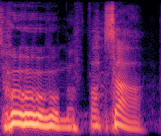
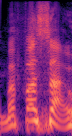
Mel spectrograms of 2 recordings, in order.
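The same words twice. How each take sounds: First: Loud, slow, drawn-out mock dread on Mufasa; "Ooh, Mufasa" in a loud, stretched, spooked hyena voice; hyena shivering at the name. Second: "Mufasa" again, louder, with a laugh in it; "Mufasa" tossed off giddily, half-laughing; giggly hyena repeat. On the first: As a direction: ham up a cartoon hyena's shudder. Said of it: "and the other guy's". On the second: Retold or imitated. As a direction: savor the scary name like a thrill-seeking hyena. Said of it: "Say it again".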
